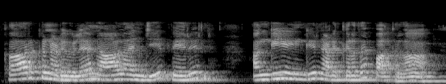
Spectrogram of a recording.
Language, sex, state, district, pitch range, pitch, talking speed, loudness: Tamil, female, Tamil Nadu, Nilgiris, 200-255 Hz, 210 Hz, 120 wpm, -14 LUFS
